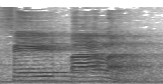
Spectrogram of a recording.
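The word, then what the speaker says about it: sepala: ilmiahnya adalah Paypal Paypal tulisannya paulay tapi cara bacanya fepala pahamkan sampai sini itu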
